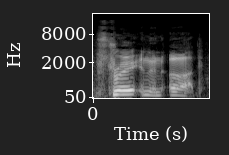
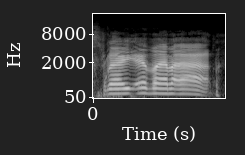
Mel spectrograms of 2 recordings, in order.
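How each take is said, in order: First: It is said in a normal voice. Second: It is said in a geeky voice.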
